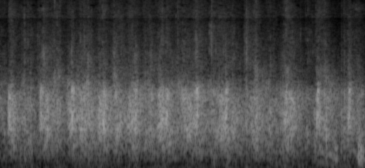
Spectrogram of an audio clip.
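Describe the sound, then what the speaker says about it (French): A seated audience at a French sports launch evening applauds, with moderately soft, steady clapping that runs continuously, somewhat distant in the room. "Je pense qu'on peut les applaudir aussi"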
